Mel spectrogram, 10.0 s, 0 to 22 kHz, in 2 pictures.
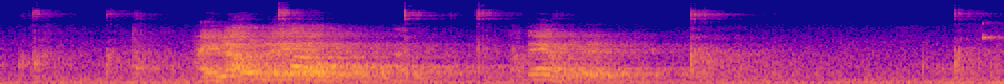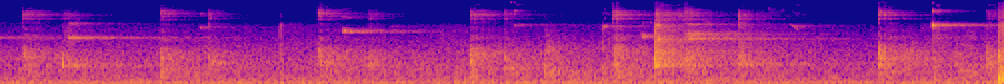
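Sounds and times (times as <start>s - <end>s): ping pong ball hitting paddles: 3.4s - 3.8s, 4.7s - 10.0s.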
